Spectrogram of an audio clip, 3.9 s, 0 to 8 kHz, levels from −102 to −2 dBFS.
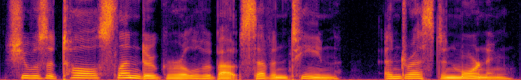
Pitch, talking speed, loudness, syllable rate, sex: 170 Hz, 200 wpm, -17 LUFS, 5.4 syllables/s, female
